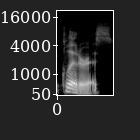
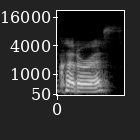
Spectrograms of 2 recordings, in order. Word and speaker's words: clitoris: sure which is correct I've always said clitoris um I'm going to say clitorus just rhymes with Dolores like on that Seinfeld episode um so when you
